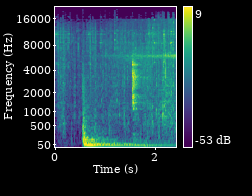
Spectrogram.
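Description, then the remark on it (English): After a quiet start, a stagecoach's team of horses abruptly sets off as the driver slaps the reins against their backs, their hooves drumming in a dense, rapid clatter over a heavy low rumble that keeps going steadily and loudly. “Hanrahan slapped the reins against the backs of the team.”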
